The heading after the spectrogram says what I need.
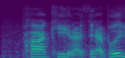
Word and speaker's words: Paqui: seen the pocky challenge it's pronounced p-a-c-q-u-i pocky and i think i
